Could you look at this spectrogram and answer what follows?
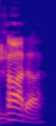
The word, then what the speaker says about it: yukata: It's still New Year's, and we see Lum in Yukata.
